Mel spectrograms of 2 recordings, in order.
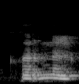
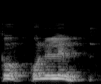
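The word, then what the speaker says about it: colonel: Mummy can be very much like a कर्नल commanding a unit. यहाँ देखिए इस कॉर्नल, बट इसको pronounce करने, कर्नल एक बड़ी पोस्ट होती है उसमें, आर्मी आर्मी में।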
